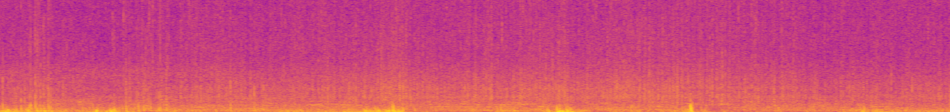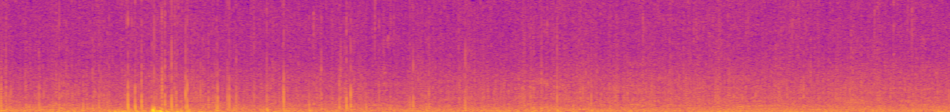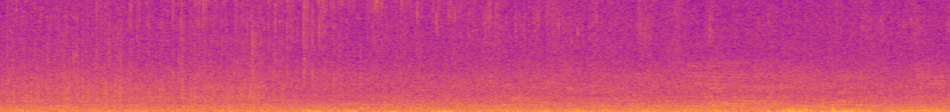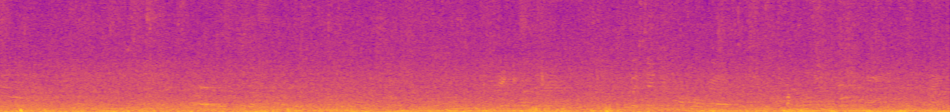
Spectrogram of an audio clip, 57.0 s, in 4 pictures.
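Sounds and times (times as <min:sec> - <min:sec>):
steady rain hissing: 0:00.0 - 0:57.0.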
